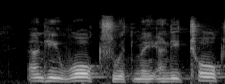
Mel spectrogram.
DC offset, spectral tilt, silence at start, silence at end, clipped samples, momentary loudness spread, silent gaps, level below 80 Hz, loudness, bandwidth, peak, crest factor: under 0.1%; -4.5 dB/octave; 0.3 s; 0 s; under 0.1%; 7 LU; none; -60 dBFS; -25 LUFS; 11 kHz; -8 dBFS; 16 dB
